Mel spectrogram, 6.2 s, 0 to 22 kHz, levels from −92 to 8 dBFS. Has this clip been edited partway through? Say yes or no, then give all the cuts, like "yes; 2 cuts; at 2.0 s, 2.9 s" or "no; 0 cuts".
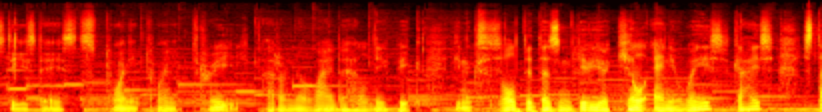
yes; 1 cut; at 1.9 s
